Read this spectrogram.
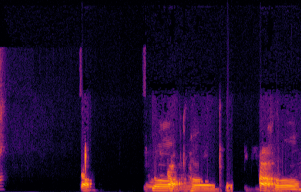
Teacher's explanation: এটা দাঁতের মাড়ি থেকে ট বর্গের 5টি বর্ণ, যেমন ট মানে জিহ্বাটা উপরে দাঁতের মাড়িতে লাগে, শক্ত গোষ্ঠে লাগে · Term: মূর্ধন্য বর্ণ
